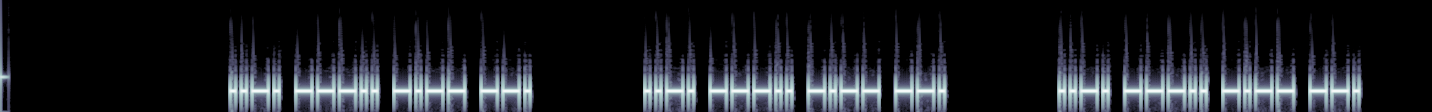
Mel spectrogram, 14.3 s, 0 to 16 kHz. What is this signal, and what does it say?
Morse code, heard as a keyed tone, about 22 wpm, 700 Hz. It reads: F8YG F8YG F8YG
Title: DXCC-100 Call Signs - 4 Characters - Repeated 3x - 22wpm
